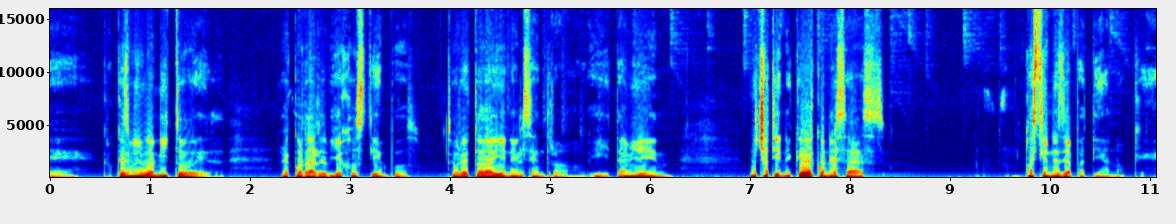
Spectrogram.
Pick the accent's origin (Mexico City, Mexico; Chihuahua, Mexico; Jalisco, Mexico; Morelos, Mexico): Mexico City, Mexico; vamos a seguir siendo chilangos hasta morir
